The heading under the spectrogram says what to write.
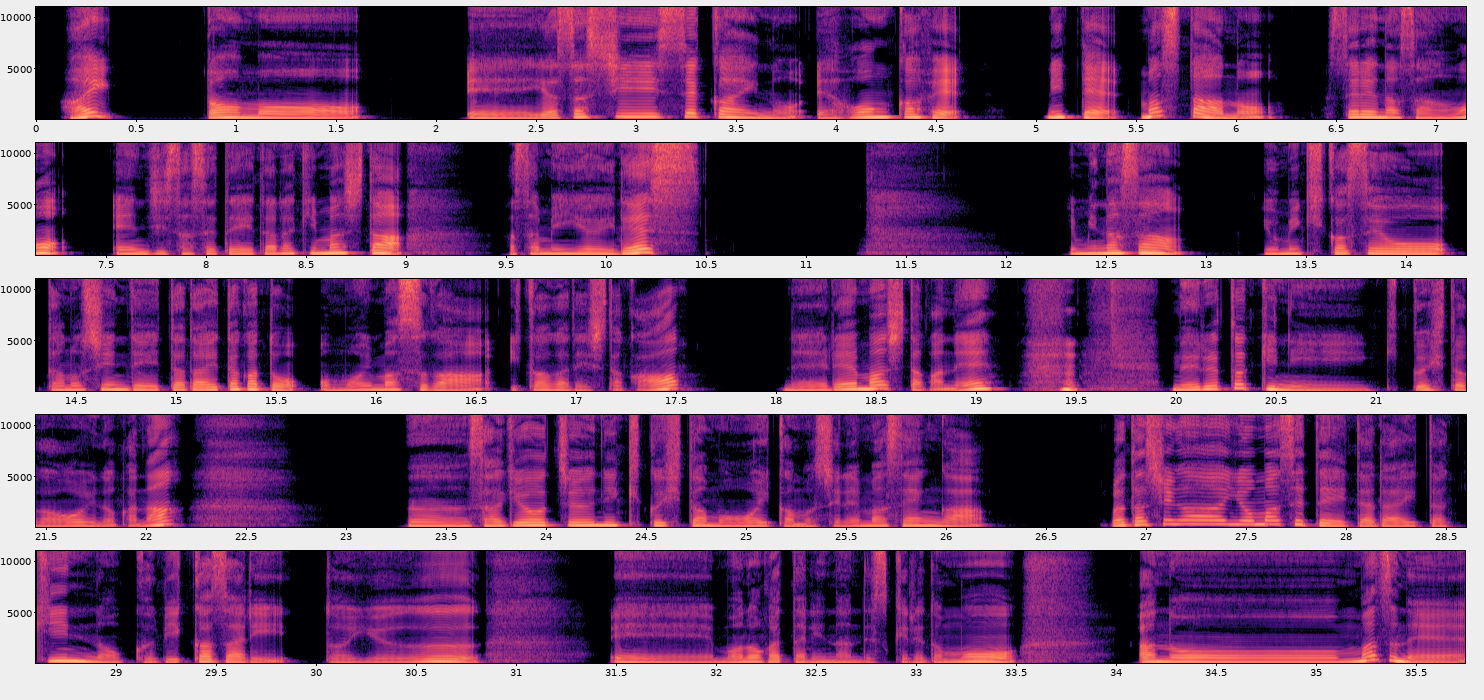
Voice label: フリートーク, ASMR

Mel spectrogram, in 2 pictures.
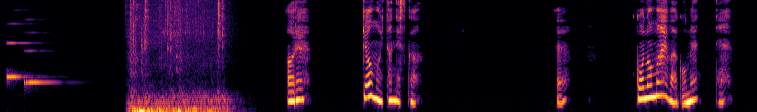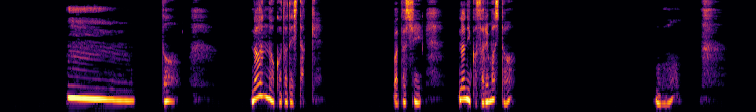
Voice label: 不機嫌, ASMR

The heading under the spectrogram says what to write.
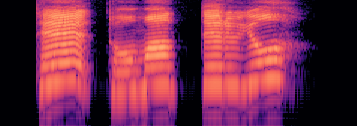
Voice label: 女の子 台詞

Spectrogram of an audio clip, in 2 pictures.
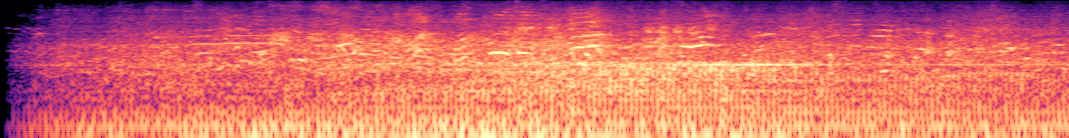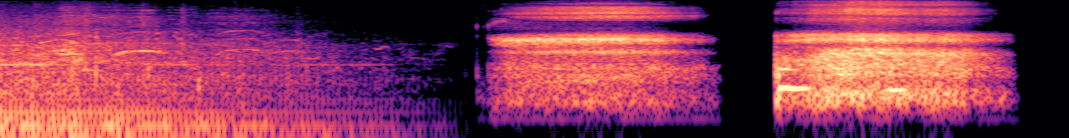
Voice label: ささやき; 言葉責め＆乳首舐め手コキ

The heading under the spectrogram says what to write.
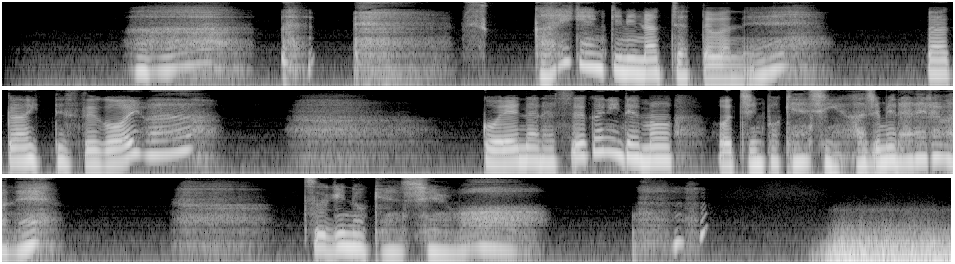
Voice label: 耳ふー囁き手コキとパイズリフェラ, ASMR

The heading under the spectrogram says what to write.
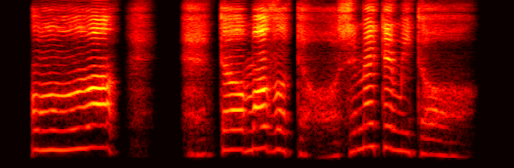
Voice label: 女の子 台詞

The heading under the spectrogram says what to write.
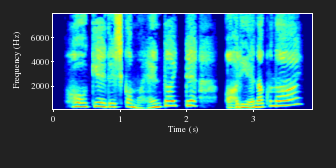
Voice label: mob 女子 台詞

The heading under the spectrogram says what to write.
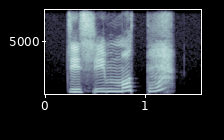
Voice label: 応援ボイス

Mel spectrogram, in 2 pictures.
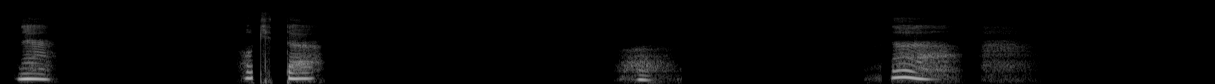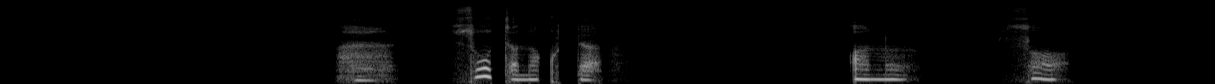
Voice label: ピロートーク; 必然的セックス欲求; 効果音なし

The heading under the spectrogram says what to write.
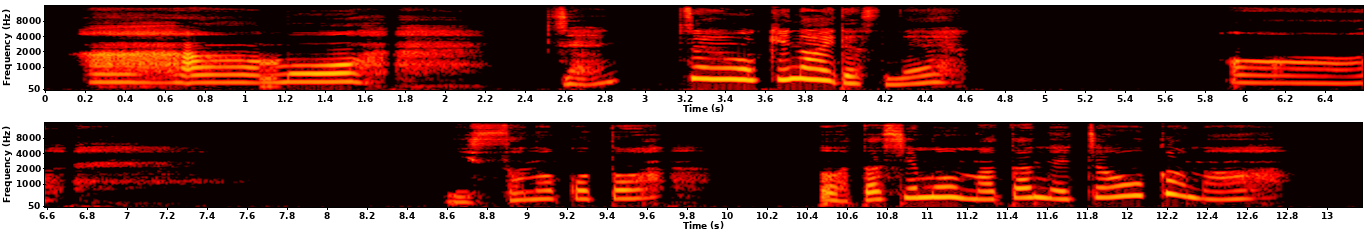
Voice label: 特典目覚まし音声

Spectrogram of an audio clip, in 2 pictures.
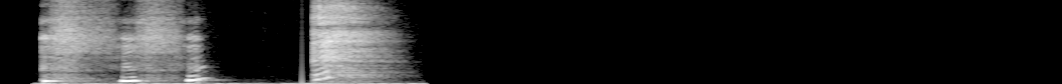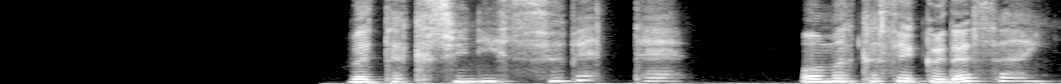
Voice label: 乳首舐め、耳舐め、カウントダウン射精（バイノーラルマイク 効果音なし）

